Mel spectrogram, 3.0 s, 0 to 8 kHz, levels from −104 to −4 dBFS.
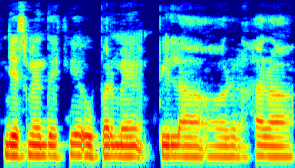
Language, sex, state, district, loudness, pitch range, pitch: Hindi, male, Bihar, Gaya, -21 LUFS, 140-145 Hz, 145 Hz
